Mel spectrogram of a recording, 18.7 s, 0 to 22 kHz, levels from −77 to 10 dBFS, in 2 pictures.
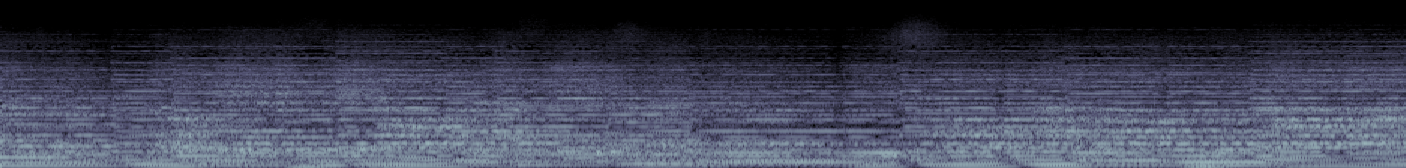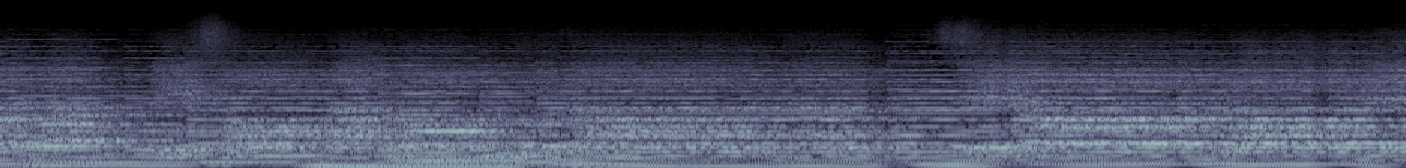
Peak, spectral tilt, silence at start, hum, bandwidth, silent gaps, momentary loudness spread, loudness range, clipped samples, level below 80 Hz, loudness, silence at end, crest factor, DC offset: -6 dBFS; -5.5 dB/octave; 0 s; none; 14.5 kHz; none; 5 LU; 3 LU; under 0.1%; -32 dBFS; -21 LUFS; 0 s; 16 dB; under 0.1%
